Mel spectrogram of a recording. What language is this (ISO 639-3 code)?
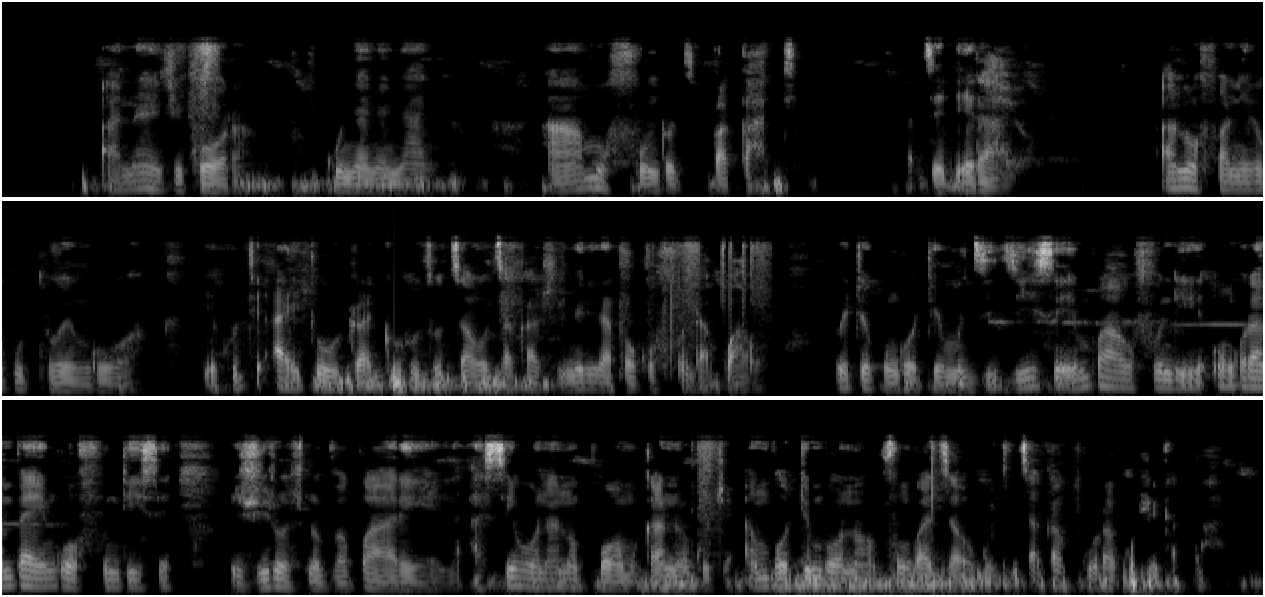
ndc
